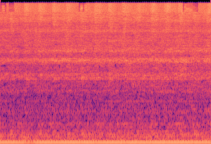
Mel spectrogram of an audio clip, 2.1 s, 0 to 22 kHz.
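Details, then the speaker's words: 1969 Pontiac GTO with MSD Atomic EFI in learning mode, rolling down a hill after settings changes: deep, steady V8 rumble with no misses, knocks or surging; runs normally. "all right just a quick little roll down this hill she sounds good runs good things are looking good"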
